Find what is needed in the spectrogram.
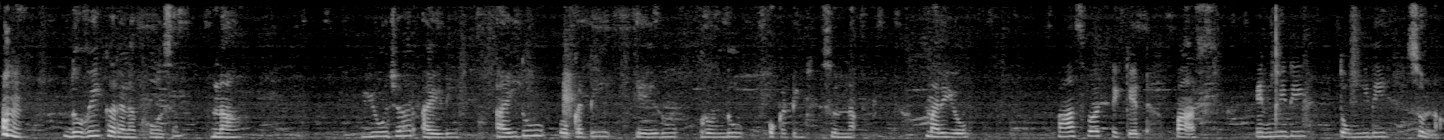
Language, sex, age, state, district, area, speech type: Telugu, female, 18-30, Andhra Pradesh, Krishna, rural, read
